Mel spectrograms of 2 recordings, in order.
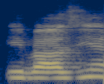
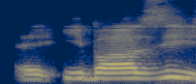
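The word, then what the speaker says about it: İbadiye: şimdi ibadiye mezhebi bak Farklı kaynaklarda bazen Eba diye bir katil gibi Elif Elif'in Üstün okunmasıyla bazen de ibadiye şeklinde telaffuzu tarih boyunca söz konusu olmuştur özellikle meşarik A dediğimiz Doğu bloğu ibadiler de ibazi şekline bazı şeklinde telaffuz daha yoğun bir şekilde olmuştur Abdullah Beni bazen üretemeyen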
